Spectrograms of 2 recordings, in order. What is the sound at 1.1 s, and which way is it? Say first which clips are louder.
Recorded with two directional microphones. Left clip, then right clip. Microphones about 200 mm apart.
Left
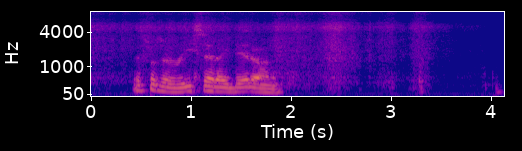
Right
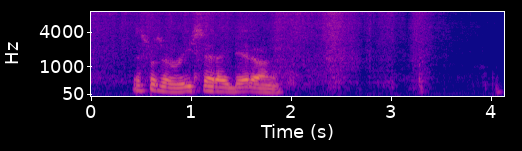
Speech: right 3 dB; 40° right (ahead or behind).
